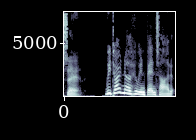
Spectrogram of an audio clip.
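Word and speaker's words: 三: A2 is pronounced ni and a three is pronounced San we don't know who invented or H the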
